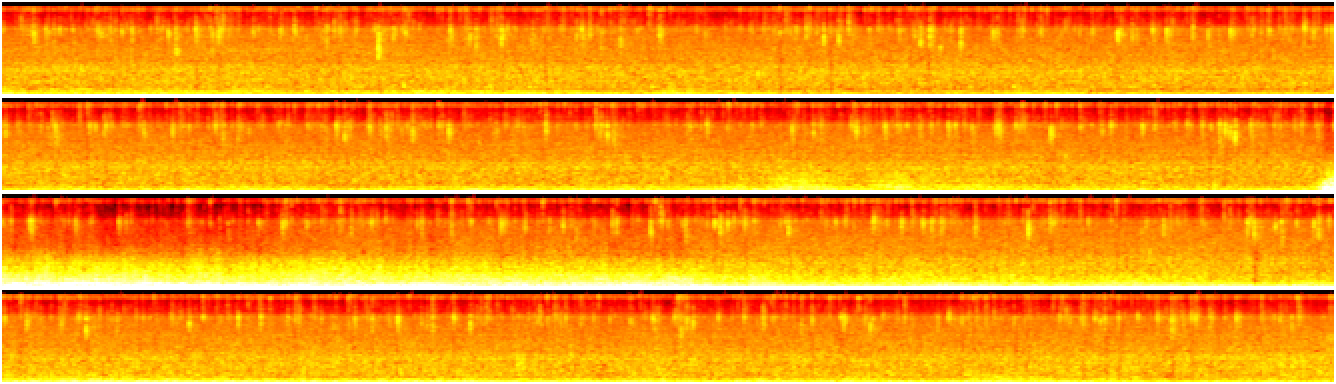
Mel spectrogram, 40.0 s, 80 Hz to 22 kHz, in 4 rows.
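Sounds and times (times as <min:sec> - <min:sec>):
heavy rain: 0:00.0 - 0:39.9
thunder crack and rumble: 0:15.6 - 0:17.7, 0:19.9 - 0:34.4
distant thunder rumble: 0:15.6 - 0:17.9, 0:19.9 - 0:32.4.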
